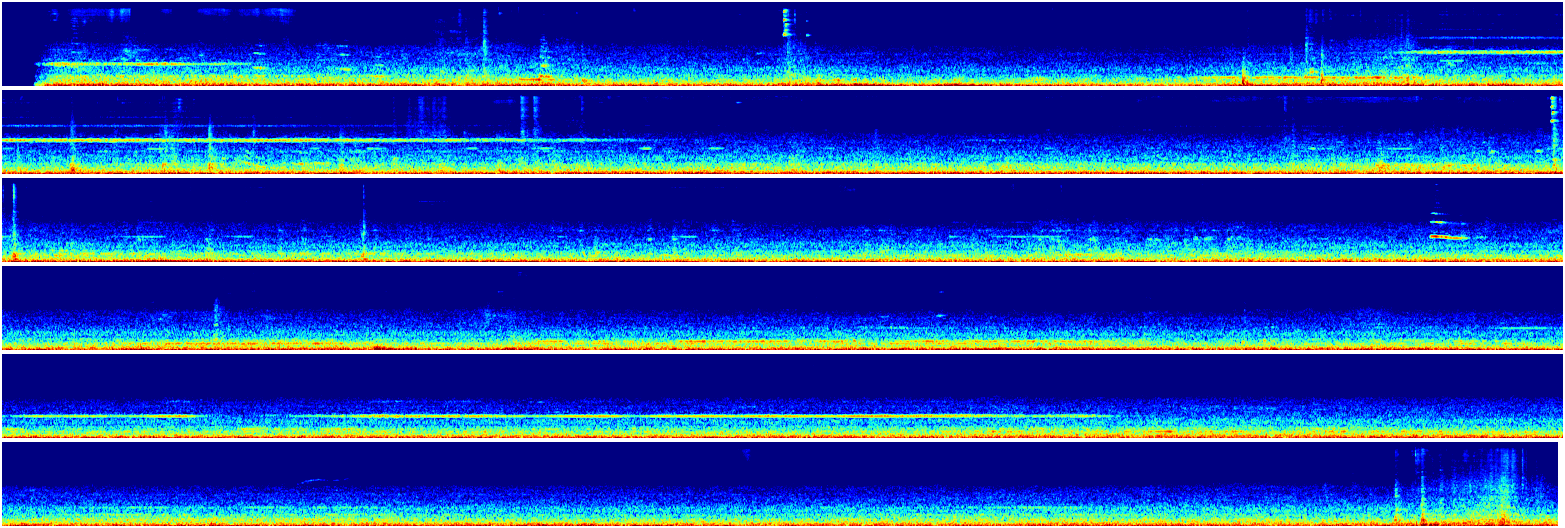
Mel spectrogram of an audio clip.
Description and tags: Recorded on a train while going through a windy mountain pass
